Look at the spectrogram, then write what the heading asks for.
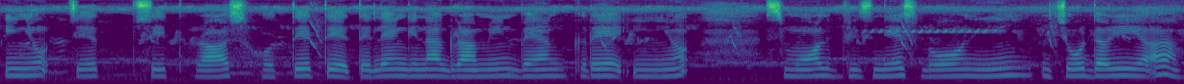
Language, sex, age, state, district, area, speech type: Santali, female, 18-30, West Bengal, Birbhum, rural, read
